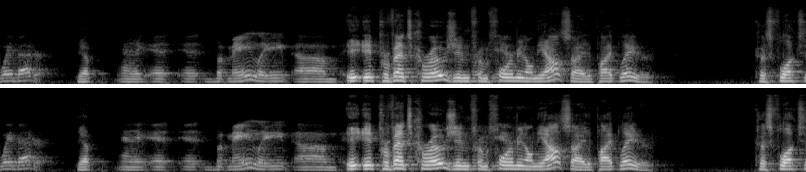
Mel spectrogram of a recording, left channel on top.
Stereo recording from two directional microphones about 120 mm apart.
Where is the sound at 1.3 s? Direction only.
30° left (ahead or behind).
